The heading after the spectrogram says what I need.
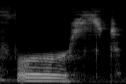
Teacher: So this is a situation, there are a lot of words called R-controlled vowel words, meaning the R is controlling the vowel sound in that whole word. And that's why you don't hear the vowel.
